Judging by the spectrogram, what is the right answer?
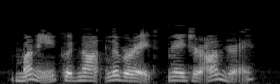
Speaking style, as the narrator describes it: said the peddler dryly

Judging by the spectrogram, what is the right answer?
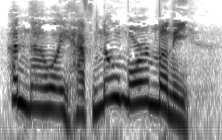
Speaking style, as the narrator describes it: exclaimed Christian excitedly

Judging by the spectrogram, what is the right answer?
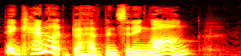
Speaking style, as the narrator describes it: cried Mrs

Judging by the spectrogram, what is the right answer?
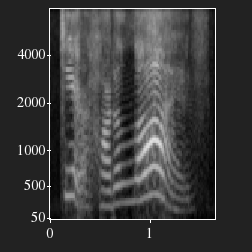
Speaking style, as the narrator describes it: exclaimed Mrs

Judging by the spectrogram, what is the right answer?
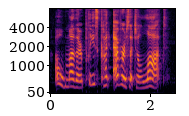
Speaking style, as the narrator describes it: begged Pin, sniffing valiantly

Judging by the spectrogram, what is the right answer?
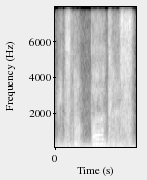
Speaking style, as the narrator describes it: Alice whispered

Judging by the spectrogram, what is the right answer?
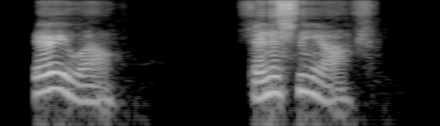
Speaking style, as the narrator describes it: she said in a sad voice

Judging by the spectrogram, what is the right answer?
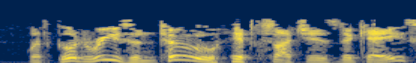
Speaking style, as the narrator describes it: laughed Marvel

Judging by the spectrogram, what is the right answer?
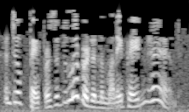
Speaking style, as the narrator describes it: said the purchaser with a chuckle

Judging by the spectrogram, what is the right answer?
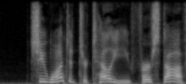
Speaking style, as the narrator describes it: continued Nancy, a little unsteadily

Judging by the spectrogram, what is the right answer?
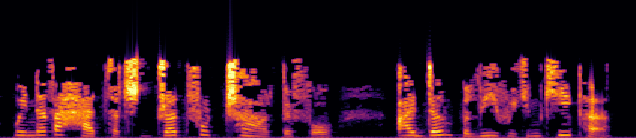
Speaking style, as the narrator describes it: almost whispered Miss Amelia

